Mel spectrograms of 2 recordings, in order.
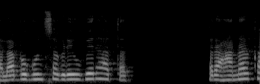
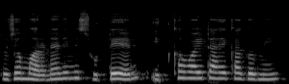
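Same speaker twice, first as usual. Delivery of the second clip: plain reading voice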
